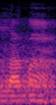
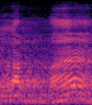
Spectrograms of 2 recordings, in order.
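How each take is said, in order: First: The m sound is single and short. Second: The m sound is doubled and held long. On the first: It means 'indeed'. "bisa Bapak baca lama tanpa tasdid" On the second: It means 'except' or 'only'. "Bisa Bapak baca lamma"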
